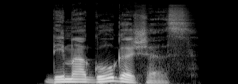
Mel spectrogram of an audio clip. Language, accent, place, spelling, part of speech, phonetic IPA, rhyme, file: German, Germany, Berlin, demagogisches, adjective, [demaˈɡoːɡɪʃəs], -oːɡɪʃəs, De-demagogisches.ogg
- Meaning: strong/mixed nominative/accusative neuter singular of demagogisch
